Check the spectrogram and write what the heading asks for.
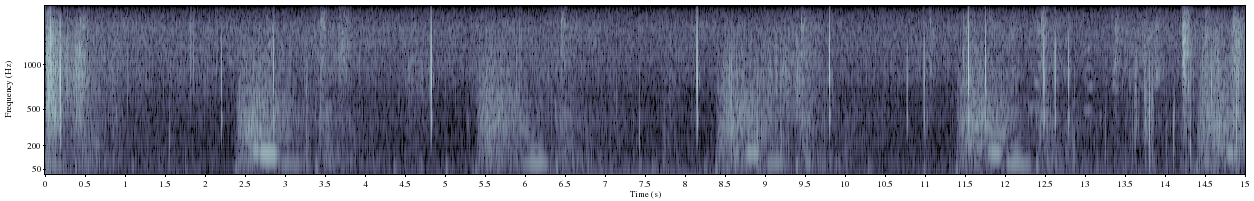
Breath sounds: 2.33-3.38 s: inhalation
2.56-3.30 s: wheeze
3.40-4.04 s: exhalation
5.35-6.40 s: inhalation
5.96-6.34 s: wheeze
6.38-7.02 s: exhalation
8.35-9.39 s: inhalation
8.71-9.36 s: wheeze
9.39-10.04 s: exhalation
11.42-12.47 s: inhalation
11.76-12.41 s: wheeze
12.45-13.09 s: exhalation

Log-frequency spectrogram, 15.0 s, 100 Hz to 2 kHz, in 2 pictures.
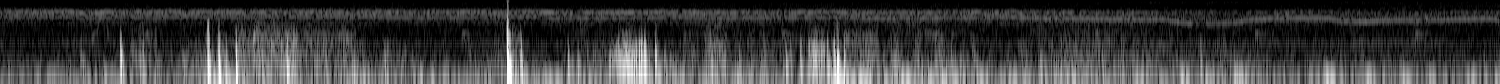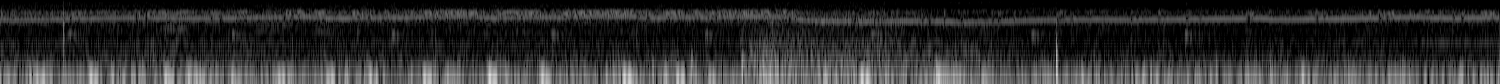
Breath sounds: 5.08-6.38 s: inhalation
5.08-6.38 s: crackles
11.19-12.71 s: inhalation

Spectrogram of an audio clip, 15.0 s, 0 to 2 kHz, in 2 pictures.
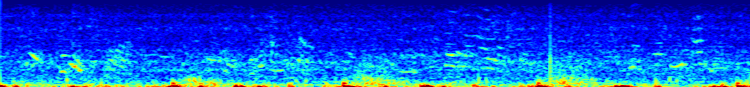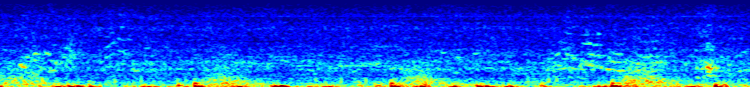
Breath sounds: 1.63-2.57 s: inhalation
3.41-4.26 s: inhalation
5.35-6.20 s: inhalation
7.34-8.00 s: inhalation
9.47-10.38 s: inhalation
13.66-14.47 s: inhalation

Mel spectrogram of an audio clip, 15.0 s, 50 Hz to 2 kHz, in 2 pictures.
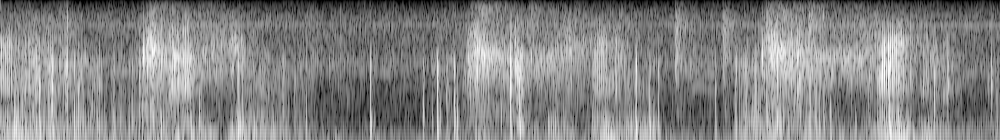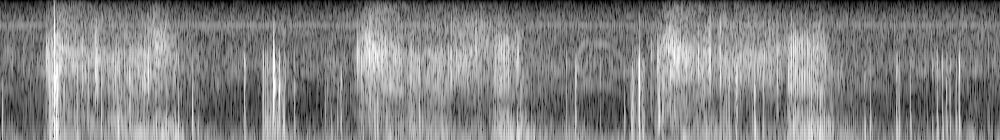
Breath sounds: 0.89-1.77 s: inhalation
0.89-1.77 s: crackles
1.75-2.37 s: exhalation
1.78-2.37 s: crackles
3.09-3.97 s: inhalation
3.09-3.97 s: crackles
4.02-4.95 s: exhalation
4.34-4.73 s: rhonchi
5.45-6.32 s: inhalation
5.45-6.32 s: crackles
6.51-6.91 s: exhalation
8.01-8.88 s: inhalation
8.01-8.88 s: crackles
10.27-11.14 s: inhalation
10.27-11.14 s: crackles
11.21-11.61 s: exhalation
11.21-11.61 s: crackles
12.45-13.32 s: inhalation
12.45-13.32 s: crackles
13.43-13.83 s: exhalation
13.43-13.83 s: crackles

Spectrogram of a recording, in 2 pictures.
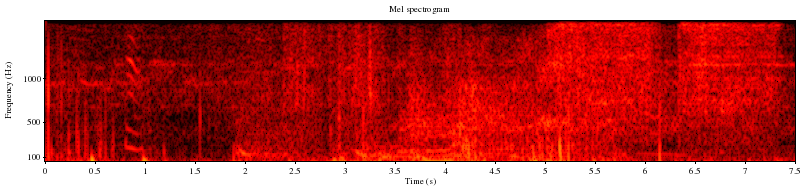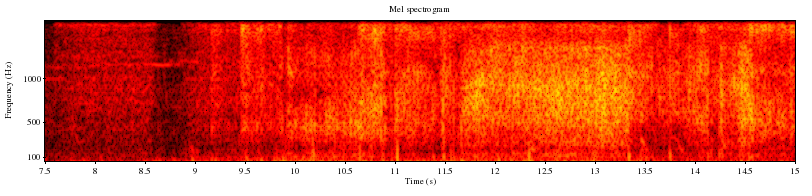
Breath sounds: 1.81-2.82 s: inhalation
2.81-3.55 s: exhalation
2.81-3.55 s: crackles

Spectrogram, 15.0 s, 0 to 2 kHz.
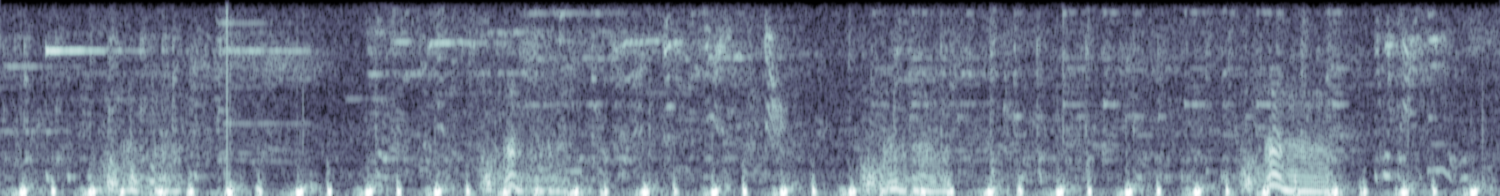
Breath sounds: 0.74-2.04 s: inhalation
4.72-6.17 s: inhalation
8.27-9.73 s: inhalation
12.28-13.73 s: inhalation

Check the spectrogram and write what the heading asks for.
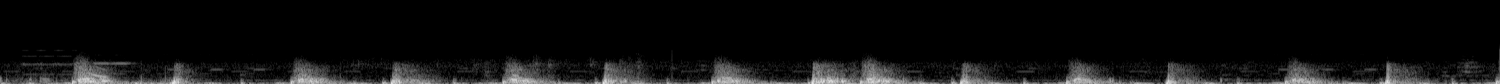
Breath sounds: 0.59-1.16 s: inhalation
0.89-1.08 s: wheeze
1.63-2.14 s: exhalation
2.84-3.64 s: rhonchi
2.86-3.66 s: inhalation
3.79-4.61 s: exhalation
4.93-5.73 s: inhalation
4.93-5.73 s: rhonchi
5.95-6.75 s: exhalation
7.11-7.86 s: rhonchi
7.11-7.89 s: inhalation
8.10-8.60 s: exhalation
10.62-11.33 s: inhalation
10.62-11.33 s: rhonchi
11.72-12.43 s: exhalation
12.86-13.53 s: inhalation
12.86-13.53 s: rhonchi
13.88-14.63 s: exhalation

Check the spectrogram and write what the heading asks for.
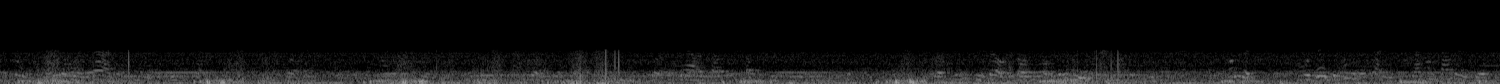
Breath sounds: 0.06-0.85 s: inhalation
0.06-0.85 s: crackles
1.79-2.58 s: inhalation
1.79-2.58 s: crackles
3.55-4.35 s: inhalation
3.55-4.35 s: crackles
5.53-6.33 s: inhalation
5.53-6.33 s: crackles
7.16-7.96 s: inhalation
7.16-7.96 s: crackles
8.72-9.38 s: inhalation
8.72-9.38 s: crackles
10.36-11.02 s: inhalation
10.36-11.02 s: crackles
12.18-12.84 s: inhalation
12.18-12.84 s: crackles

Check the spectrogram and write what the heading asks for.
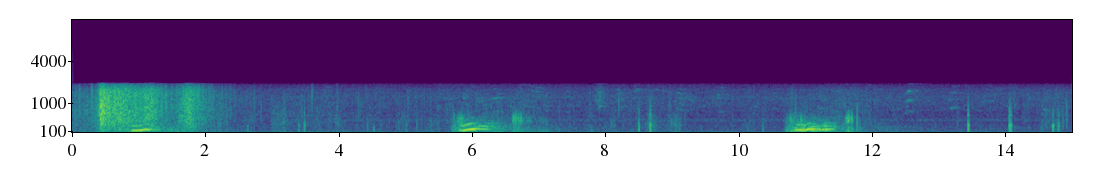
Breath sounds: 0.67-1.37 s: wheeze
5.64-6.55 s: inhalation
5.64-6.55 s: wheeze
6.55-7.17 s: exhalation
10.64-11.55 s: inhalation
10.64-11.55 s: wheeze
11.55-11.97 s: exhalation

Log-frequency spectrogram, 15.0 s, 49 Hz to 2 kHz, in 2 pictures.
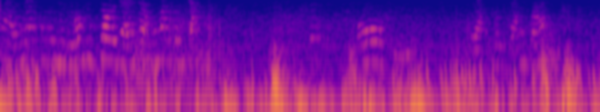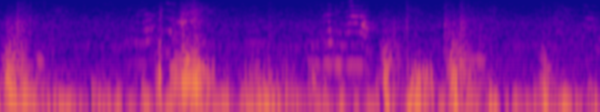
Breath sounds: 3.28-3.77 s: inhalation
3.28-3.77 s: crackles
4.26-4.82 s: exhalation
4.26-4.82 s: crackles
6.66-7.29 s: inhalation
6.66-7.29 s: crackles
7.53-8.22 s: exhalation
7.53-8.22 s: crackles
9.64-10.28 s: wheeze
12.25-13.00 s: inhalation
12.25-13.00 s: crackles
13.14-13.78 s: exhalation
13.14-13.78 s: crackles

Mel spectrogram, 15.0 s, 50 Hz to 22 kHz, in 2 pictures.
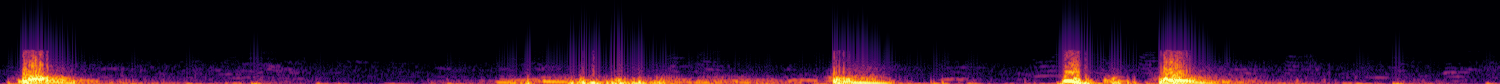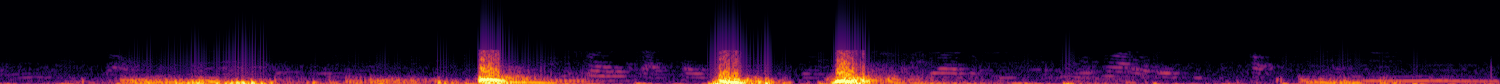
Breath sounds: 2.44-4.10 s: inhalation
2.44-4.10 s: crackles
4.13-4.92 s: exhalation
4.13-4.92 s: crackles
8.04-9.88 s: inhalation
8.04-9.88 s: crackles
9.88-10.68 s: exhalation
9.88-10.68 s: crackles
14.31-15.00 s: wheeze

